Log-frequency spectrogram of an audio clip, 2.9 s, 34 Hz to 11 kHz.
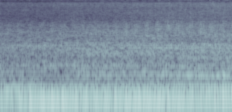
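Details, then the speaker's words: Ford Sierra Cosworth 2WD on its second start-up, warmed up with oil round and hydraulic lifters pumped up: steady, even idle with a smooth low rumble and no tapping or hunting; it idles really well. "idols real well paddle control bars working well"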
